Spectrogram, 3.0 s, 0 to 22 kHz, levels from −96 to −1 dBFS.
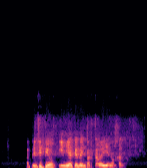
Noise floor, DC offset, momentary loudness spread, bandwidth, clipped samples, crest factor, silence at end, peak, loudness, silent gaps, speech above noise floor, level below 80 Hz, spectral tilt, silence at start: -80 dBFS; under 0.1%; 15 LU; 6.8 kHz; under 0.1%; 18 dB; 0.5 s; -2 dBFS; -20 LUFS; none; 60 dB; -68 dBFS; -7 dB/octave; 0.55 s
